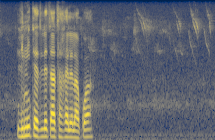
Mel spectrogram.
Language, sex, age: Tswana, male, 20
